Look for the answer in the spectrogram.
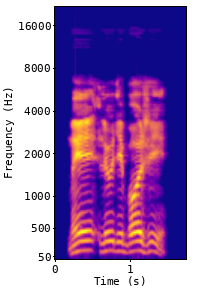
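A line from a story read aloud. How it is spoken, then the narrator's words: Teacher shouting. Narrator (Russian): выкрикнул преподаватель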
